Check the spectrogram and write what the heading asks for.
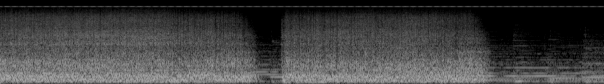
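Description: Hot air balloon's propane burner firing: a loud rushing blast that starts abruptly, lasts about two and a half seconds, breaks off briefly, then fires again for about two seconds and cuts off.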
